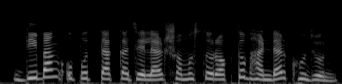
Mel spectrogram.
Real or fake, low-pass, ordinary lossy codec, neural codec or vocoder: real; 7.2 kHz; none; none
